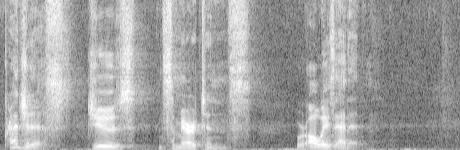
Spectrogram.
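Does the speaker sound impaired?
No.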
